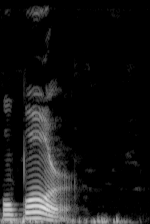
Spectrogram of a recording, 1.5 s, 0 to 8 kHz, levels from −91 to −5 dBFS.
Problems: none marked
